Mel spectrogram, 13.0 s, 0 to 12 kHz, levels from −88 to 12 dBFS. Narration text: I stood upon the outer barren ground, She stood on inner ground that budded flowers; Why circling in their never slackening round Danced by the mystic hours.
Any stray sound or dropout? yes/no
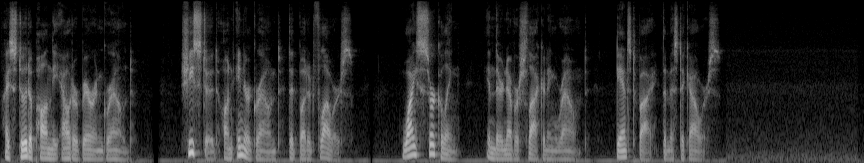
no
